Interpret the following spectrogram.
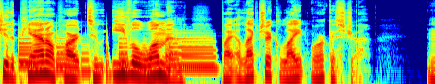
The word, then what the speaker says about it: Evil Woman: right quick question guys I used to think this song was called midevil woman right because if you hear the chorus evil there's an extra syllable up front you think it's like Med but it's not it's Evil Woman um so I'm wondering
